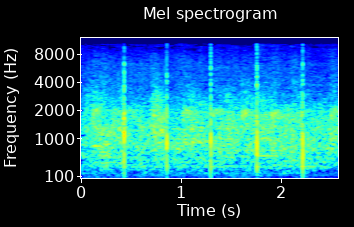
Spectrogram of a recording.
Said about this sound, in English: A good hand clap of praise in the house of the Lord tonight.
